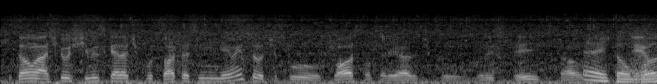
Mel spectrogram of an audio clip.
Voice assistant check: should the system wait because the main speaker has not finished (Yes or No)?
No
